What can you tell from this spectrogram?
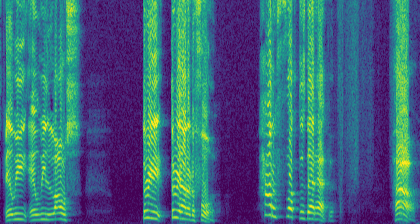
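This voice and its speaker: A man on a podcast, fired up and cursing freely as he vents his frustration about his team. His voice sits a little higher than most men's, and he talks loosely and conversationally. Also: fairly bright tone. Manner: profane, heated, frustrated venting. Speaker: podcast host. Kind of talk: casual sports rant.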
